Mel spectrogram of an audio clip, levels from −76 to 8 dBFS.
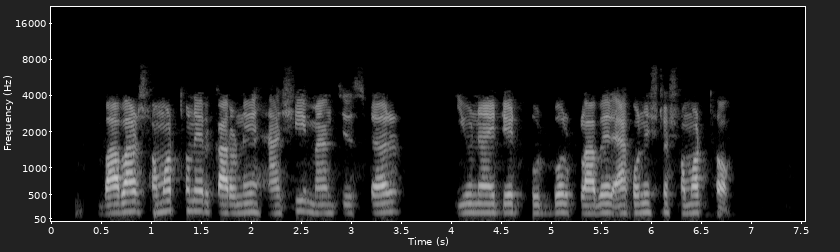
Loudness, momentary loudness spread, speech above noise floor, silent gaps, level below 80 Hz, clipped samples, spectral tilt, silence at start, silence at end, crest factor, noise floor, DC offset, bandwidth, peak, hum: -22 LUFS; 10 LU; 56 dB; none; -70 dBFS; under 0.1%; -5.5 dB/octave; 0.55 s; 0.75 s; 20 dB; -78 dBFS; under 0.1%; 7.2 kHz; -2 dBFS; none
